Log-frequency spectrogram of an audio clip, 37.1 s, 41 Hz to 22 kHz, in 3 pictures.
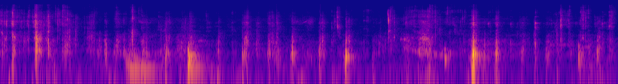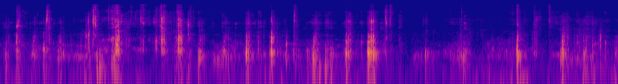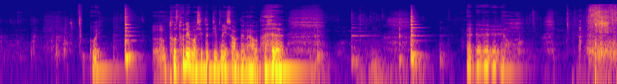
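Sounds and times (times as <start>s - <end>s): crunchy bites and chewing: 0.0s - 26.4s, 35.2s - 37.0s.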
